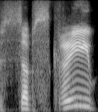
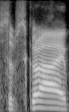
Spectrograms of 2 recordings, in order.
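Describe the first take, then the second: First: It is said in a Scottish accent. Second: It is said in a plain, unaccented voice.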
